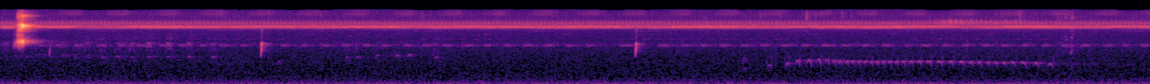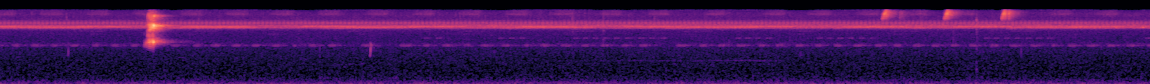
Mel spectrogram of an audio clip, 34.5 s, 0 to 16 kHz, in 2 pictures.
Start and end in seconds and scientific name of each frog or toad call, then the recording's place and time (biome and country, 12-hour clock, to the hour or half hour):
0.0	0.9	Dendropsophus minutus
3.7	4.1	Leptodactylus podicipinus
9.4	9.7	Leptodactylus podicipinus
19.2	20.1	Dendropsophus minutus
Cerrado, Brazil, 4am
